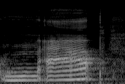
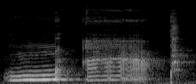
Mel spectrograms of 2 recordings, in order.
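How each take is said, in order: First: The sounds are said a little faster. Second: The sounds are stretched out very slowly. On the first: "a little faster" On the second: "you say it very slowly like this"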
